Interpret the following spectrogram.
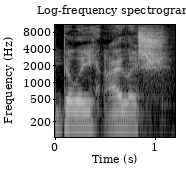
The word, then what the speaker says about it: Billie Eilish: Go to see Billie Eilish, as her name is pronounced, as I've just learned.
